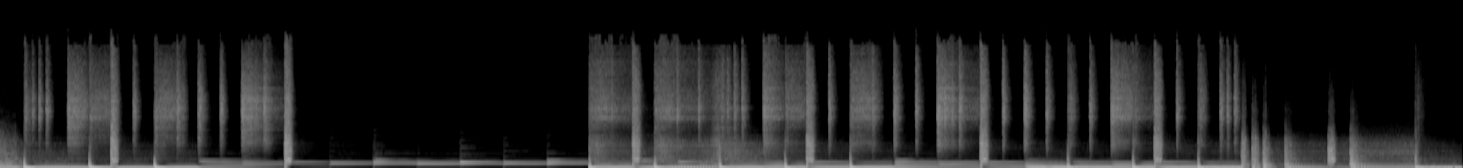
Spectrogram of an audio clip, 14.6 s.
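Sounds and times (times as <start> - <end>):
beats: 0.0 - 3.0, 5.9 - 14.5.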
